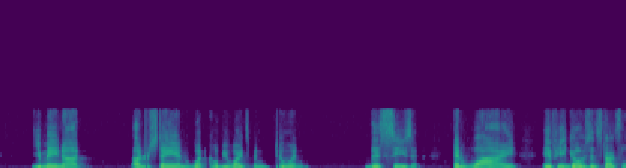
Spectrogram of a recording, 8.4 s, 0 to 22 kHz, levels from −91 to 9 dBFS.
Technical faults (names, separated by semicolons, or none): packet loss on an ADPCM call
